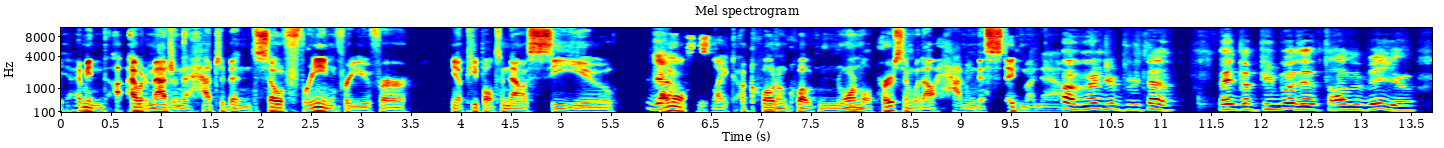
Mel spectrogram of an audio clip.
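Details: Adult male podcast host, with a second speaker replying briefly; typical speech.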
